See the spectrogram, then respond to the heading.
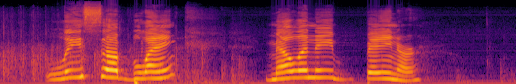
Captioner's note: applause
